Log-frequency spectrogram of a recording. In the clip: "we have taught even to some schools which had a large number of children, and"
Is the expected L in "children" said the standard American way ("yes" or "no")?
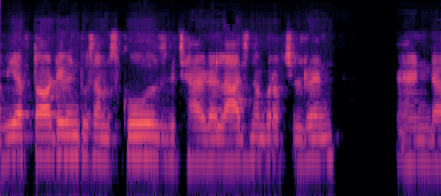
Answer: yes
